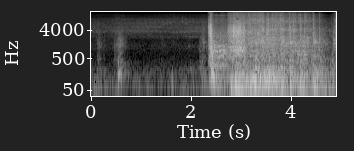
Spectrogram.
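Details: 1970 K10 truck with a 396 big block from a 1971 Chevelle, revived after sitting, fuel tank cleaned but bad gas likely still in line, float bowl being filled: long steady cranking about three and a half beats a second, never fires.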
